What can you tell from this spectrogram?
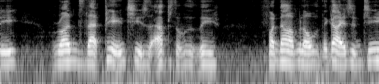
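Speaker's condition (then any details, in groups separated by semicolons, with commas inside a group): Cerebral palsy; cerebral palsy, wheelchair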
